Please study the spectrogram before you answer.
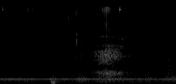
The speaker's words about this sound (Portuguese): Parei para beber uma água.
